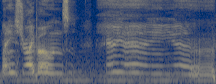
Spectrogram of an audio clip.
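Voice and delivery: high, dry whisper; parched rasp like a thirsty skeleton; breathless whispered croak; dehydrated voice. Pretend. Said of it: "he's, like".

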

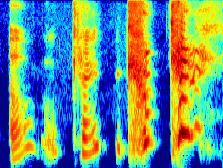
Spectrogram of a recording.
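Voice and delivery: high squeaky laughing okay; giggly high okay. Real, not acted. Laughing at sister's sign-off.

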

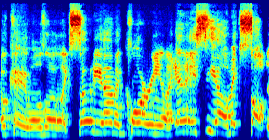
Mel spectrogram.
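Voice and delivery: high, sing-song know-it-all tone; mock explanation. Mocking a simple chemistry formula.

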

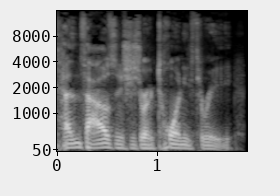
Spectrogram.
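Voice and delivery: usual speaking voice

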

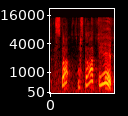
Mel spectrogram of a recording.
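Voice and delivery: high-pitched, slow telling-off; real high, drawn-out pet scolding; scolding the cat. Real, not acted.

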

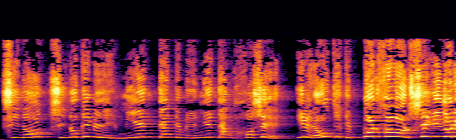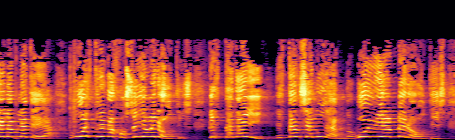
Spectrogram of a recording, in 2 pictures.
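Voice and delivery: high, loud, boastful appeal to the audience; Bradford. Acted. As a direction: call out to the theatre for witnesses. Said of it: "Bradford dijo".

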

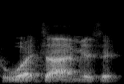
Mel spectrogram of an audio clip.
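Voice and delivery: grandma woken up, muffled; deep drowsy mask voice; groggy grandma in mask. Retold or imitated. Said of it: "CPAP mask on when she did it".

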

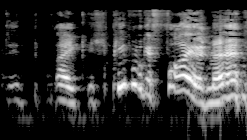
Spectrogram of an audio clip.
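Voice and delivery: loud, high exasperated "dude, man"; exasperated plea. Retold or imitated. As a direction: shout it at the screen, fed up. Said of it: "I'm like".

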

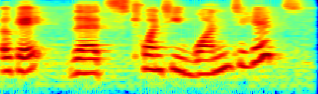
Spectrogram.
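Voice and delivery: normal talking voice

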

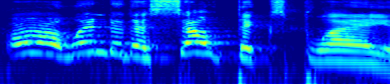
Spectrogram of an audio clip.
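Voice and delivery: high, slow, hammed-up Boston drawl; mock Boston sports fan. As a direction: ask it like a dopey Celtics fan. Mocking Boston local.

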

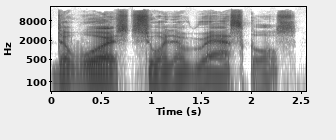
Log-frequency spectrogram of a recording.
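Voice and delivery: low, very slow cat voice; cat character. A narrator's reading. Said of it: "added the cat".

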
